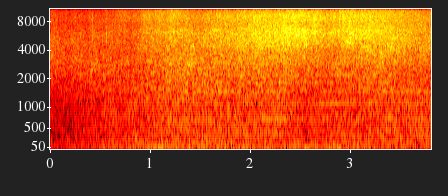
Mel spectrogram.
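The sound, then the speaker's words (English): A loud, continuous rush of water roars steadily as a torrential gush is released through a round opening, pouring out in a thick, unbroken stream, with a broad hiss and deep rumble throughout. “A torrential gush of water is released through a round opening.”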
